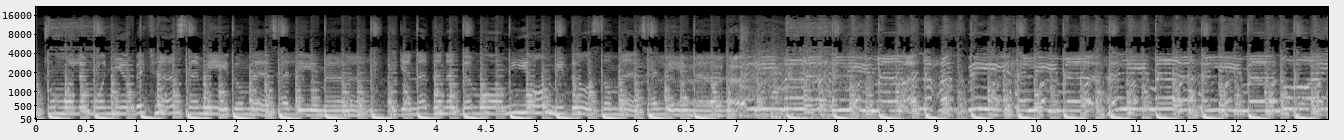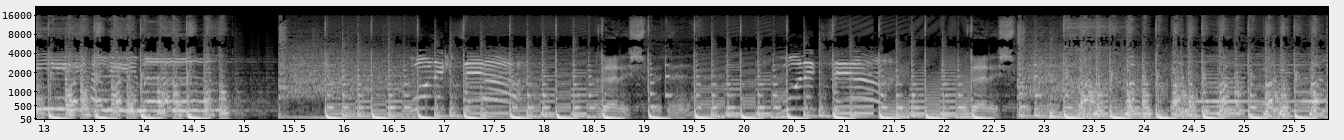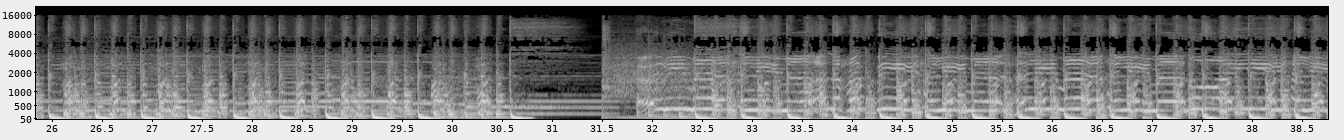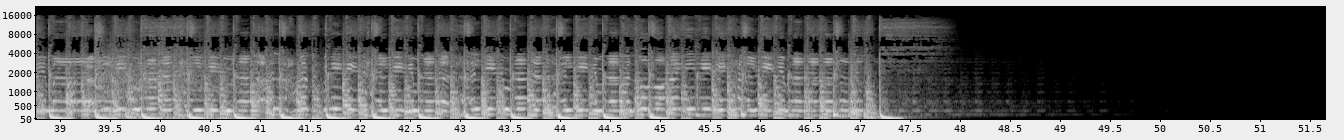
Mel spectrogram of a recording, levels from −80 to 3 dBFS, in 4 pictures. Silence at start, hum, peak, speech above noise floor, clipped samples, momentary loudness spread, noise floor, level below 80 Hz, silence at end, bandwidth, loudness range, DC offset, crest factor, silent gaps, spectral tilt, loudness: 0 s; none; 0 dBFS; 73 dB; under 0.1%; 4 LU; -84 dBFS; -18 dBFS; 3.85 s; 16.5 kHz; 3 LU; 1%; 12 dB; none; -6 dB/octave; -13 LUFS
